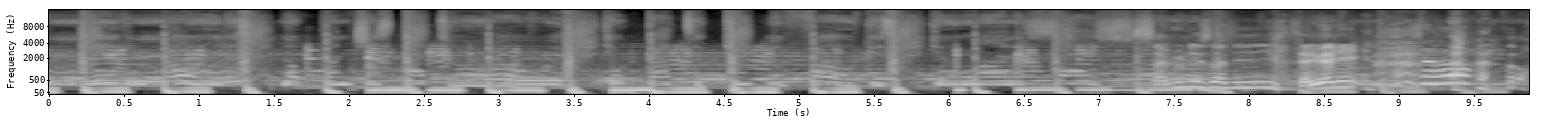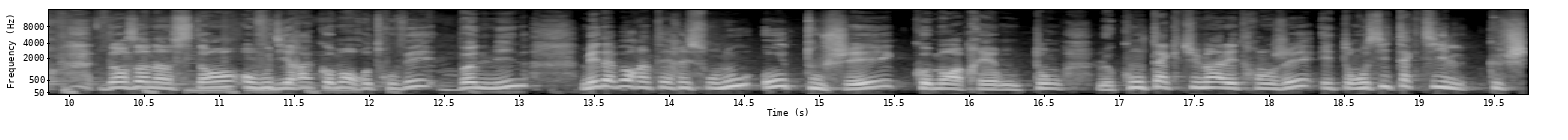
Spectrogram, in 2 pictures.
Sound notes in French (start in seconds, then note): 8.4 rires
